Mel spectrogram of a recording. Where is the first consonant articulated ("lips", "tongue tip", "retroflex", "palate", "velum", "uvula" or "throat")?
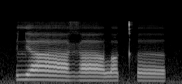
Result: tongue tip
